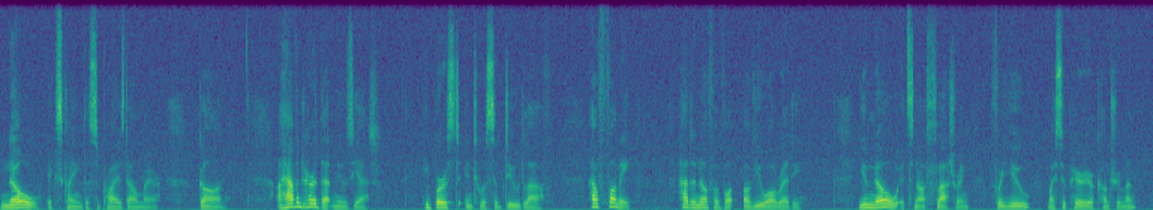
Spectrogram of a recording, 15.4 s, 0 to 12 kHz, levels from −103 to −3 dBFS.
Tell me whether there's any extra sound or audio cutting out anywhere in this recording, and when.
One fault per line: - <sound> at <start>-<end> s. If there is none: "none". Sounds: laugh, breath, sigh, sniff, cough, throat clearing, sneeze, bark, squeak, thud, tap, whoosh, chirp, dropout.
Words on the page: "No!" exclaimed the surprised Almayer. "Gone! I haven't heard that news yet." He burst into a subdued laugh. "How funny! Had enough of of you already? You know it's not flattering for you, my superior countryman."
none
